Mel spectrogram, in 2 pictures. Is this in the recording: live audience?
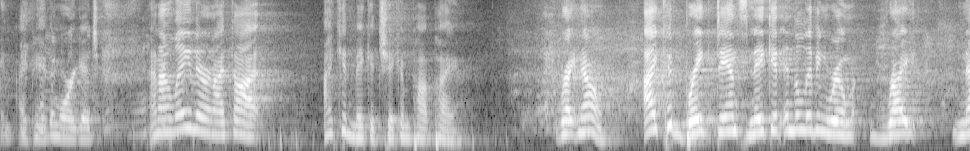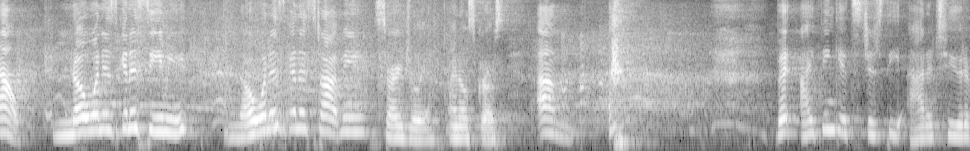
yes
